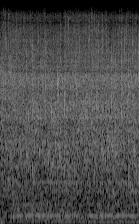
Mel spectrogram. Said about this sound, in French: Surprise d'entendre de l'eau couler au robinet du lavabo.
